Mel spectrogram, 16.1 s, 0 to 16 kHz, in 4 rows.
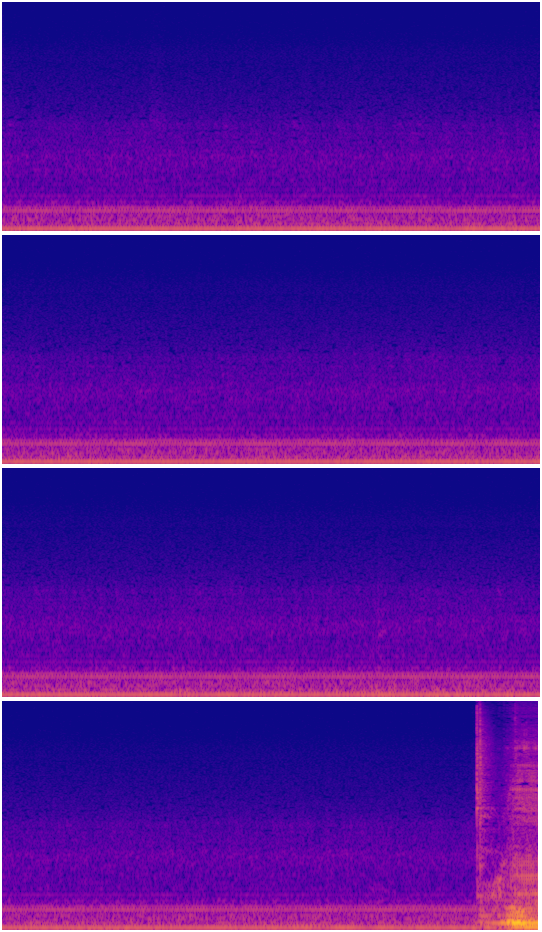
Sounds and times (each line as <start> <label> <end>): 0.0 low-level fridge 16.1
15.7 pulsating compressor click on with false starts 16.1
